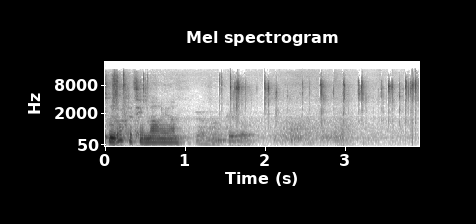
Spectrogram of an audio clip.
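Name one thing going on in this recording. Dice rattle and clatter in a tray.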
